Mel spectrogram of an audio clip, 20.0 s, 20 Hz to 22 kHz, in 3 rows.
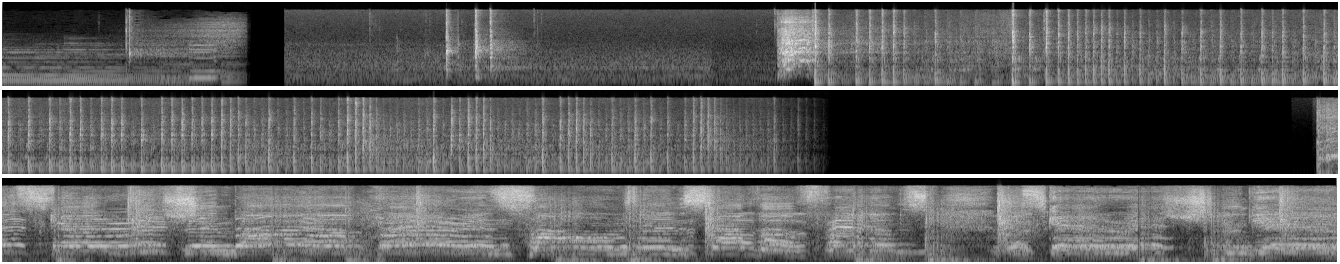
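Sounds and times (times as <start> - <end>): scooter engine running: 3.9 - 10.8.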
